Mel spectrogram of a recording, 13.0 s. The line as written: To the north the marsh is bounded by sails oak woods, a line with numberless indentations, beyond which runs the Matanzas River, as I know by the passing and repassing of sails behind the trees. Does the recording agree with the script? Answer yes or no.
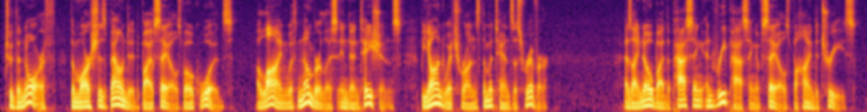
yes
